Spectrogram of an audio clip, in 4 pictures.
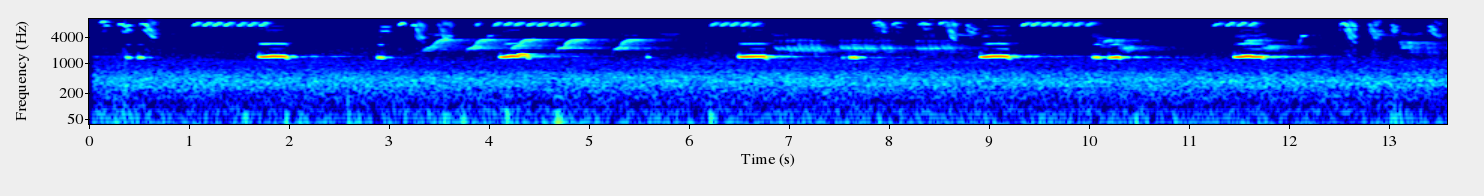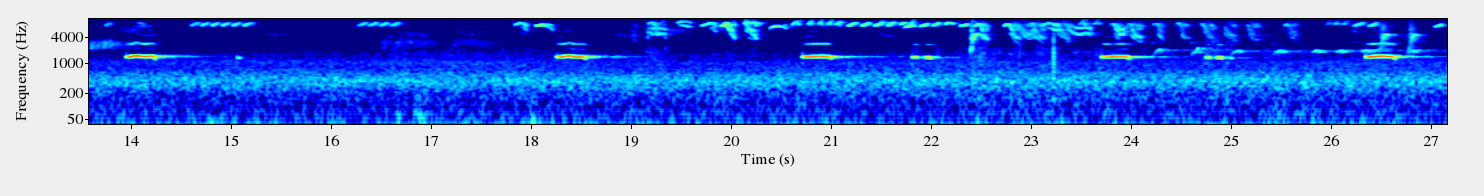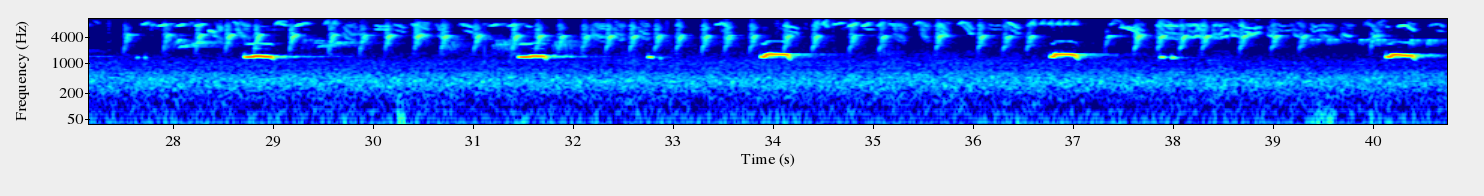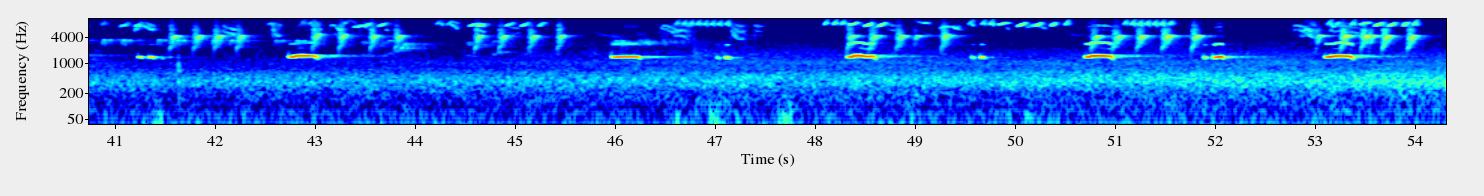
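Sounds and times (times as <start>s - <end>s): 
pygmy owl calling in Forez: 0.1s - 0.7s, 1.6s - 2.3s, 4.1s - 4.8s, 6.4s - 8.0s, 8.8s - 10.6s, 11.3s - 12.7s, 13.9s - 15.1s, 17.9s - 19.3s, 19.9s - 22.6s, 23.6s - 39.4s, 40.0s - 43.9s, 44.5s - 47.4s, 48.1s - 54.1s.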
